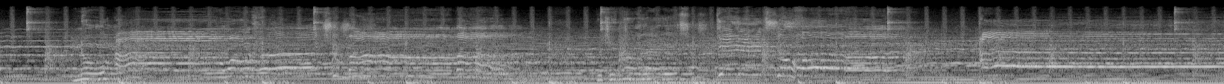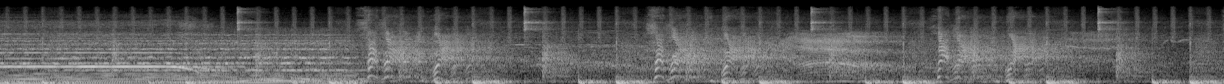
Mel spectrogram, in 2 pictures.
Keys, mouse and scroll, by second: 0.5-3.6 drag, 8.1 click, 12.0-16.3 drag, 17.6-19.0 drag, 21.4 r.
